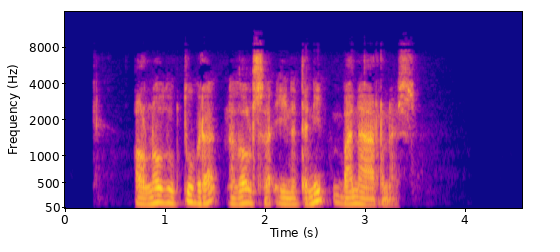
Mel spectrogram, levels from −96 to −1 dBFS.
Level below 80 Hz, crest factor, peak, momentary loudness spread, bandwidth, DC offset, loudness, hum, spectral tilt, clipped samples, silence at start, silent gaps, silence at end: -56 dBFS; 18 dB; 0 dBFS; 6 LU; 9.2 kHz; under 0.1%; -16 LUFS; none; -4.5 dB/octave; under 0.1%; 0.7 s; none; 1.1 s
